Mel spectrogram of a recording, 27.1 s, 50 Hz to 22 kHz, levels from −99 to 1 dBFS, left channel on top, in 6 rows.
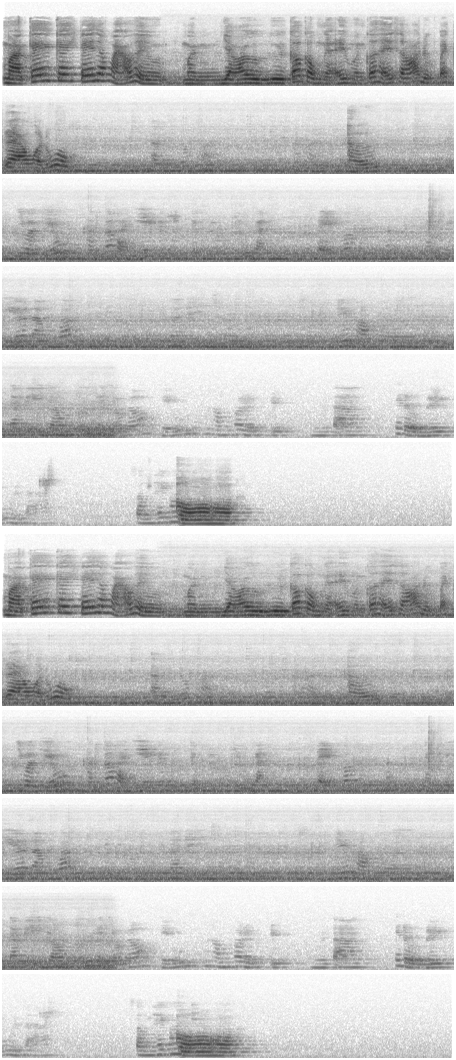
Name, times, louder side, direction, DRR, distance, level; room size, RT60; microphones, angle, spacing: voice 1, 0.0-5.2 8.0-8.3 24.3-24.9, left 4 dB, 90° left, 1.3 m, -27 dB
sound 1, 1.5-19.2, equal, 30° right, 6.8 m, -37 dB
voice 2, 6.0-6.8 7.4-8.0 9.2-11.8 12.2-13.0 13.3-16.2 16.5-20.9 21.2-21.7 22.0-23.1 23.9-24.7, right 2 dB, 60° right, 7.3 m, -46 dB
27.0 x 10.5 x 3.3 m
head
